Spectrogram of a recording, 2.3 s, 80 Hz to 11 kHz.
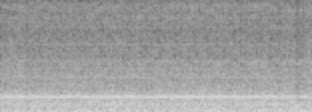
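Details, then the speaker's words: R22 condensing unit after repair for water in the lines, at 246 head and 67 suction, with a cool suction line, lukewarm liquid line and good amps. Steady hum with a constant high whistle and no knocking; it is running normally. "come back and check it in a few minutes okay this system's doing pretty good"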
